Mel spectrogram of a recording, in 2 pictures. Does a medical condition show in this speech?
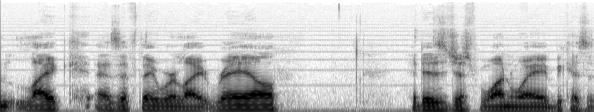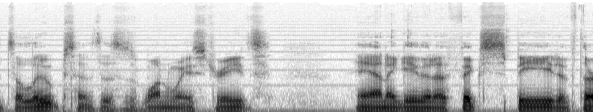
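No.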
